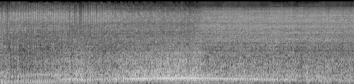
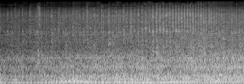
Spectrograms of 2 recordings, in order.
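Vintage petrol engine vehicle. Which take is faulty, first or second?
first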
